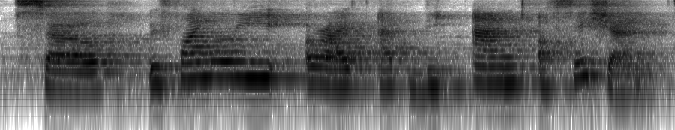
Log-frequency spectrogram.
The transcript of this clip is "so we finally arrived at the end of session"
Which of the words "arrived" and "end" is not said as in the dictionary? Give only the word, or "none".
none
